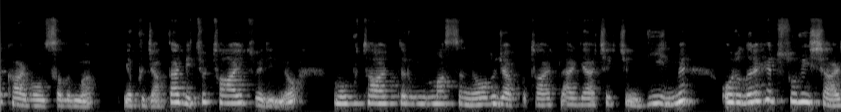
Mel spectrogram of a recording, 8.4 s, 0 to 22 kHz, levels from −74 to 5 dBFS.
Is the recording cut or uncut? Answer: uncut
